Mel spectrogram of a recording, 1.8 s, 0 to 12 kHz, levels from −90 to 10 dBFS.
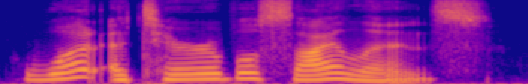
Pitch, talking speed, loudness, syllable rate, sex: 215 Hz, 135 wpm, -17 LUFS, 5.3 syllables/s, female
